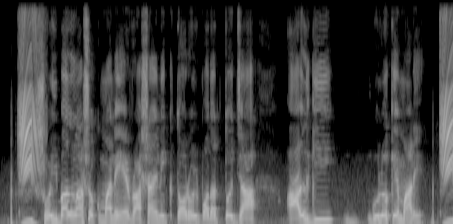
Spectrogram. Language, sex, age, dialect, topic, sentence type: Bengali, male, 36-40, Standard Colloquial, agriculture, statement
